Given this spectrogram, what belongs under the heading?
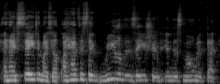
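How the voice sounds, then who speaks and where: A woman's voice: mid-range voice, fairly even intonation, normal speed, slight background noise. A middle-aged woman hosting a podcast, talking candidly in a rambling personal monologue full of fillers. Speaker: podcast host.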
